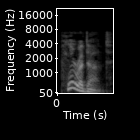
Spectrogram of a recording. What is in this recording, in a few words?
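"pleurodont", British English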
